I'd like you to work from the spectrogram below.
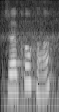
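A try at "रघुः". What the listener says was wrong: Raghuhu. Again, ukara should end there after Visarga. Raghuhu. Not Raghuha. Raghuhu. Raghuhu.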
